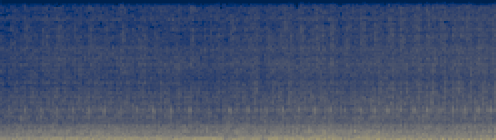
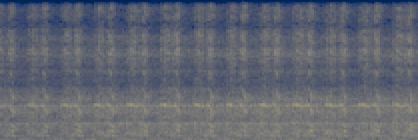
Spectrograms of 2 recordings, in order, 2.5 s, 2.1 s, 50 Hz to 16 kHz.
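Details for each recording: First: Genuine Buddy 125/150 scooter after carburetor clean and battery replacement, warmed up and off choke, idle speed adjusted: steady, even single-cylinder beat settling into a smooth warm idle; runs slightly lean with capped mixer screw, normal idle. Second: Genuine Buddy 125 scooter with new battery, ignition on, brake pulled: starter spins engine at an even, quick rhythm but it never fires; carburetor needs cleaning, as no start after a minute of cranking indicates a clogged carburetor.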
